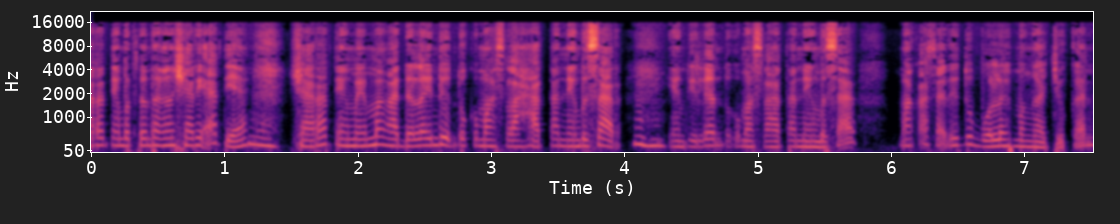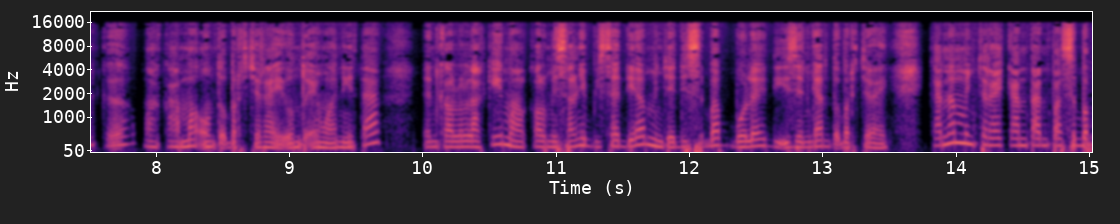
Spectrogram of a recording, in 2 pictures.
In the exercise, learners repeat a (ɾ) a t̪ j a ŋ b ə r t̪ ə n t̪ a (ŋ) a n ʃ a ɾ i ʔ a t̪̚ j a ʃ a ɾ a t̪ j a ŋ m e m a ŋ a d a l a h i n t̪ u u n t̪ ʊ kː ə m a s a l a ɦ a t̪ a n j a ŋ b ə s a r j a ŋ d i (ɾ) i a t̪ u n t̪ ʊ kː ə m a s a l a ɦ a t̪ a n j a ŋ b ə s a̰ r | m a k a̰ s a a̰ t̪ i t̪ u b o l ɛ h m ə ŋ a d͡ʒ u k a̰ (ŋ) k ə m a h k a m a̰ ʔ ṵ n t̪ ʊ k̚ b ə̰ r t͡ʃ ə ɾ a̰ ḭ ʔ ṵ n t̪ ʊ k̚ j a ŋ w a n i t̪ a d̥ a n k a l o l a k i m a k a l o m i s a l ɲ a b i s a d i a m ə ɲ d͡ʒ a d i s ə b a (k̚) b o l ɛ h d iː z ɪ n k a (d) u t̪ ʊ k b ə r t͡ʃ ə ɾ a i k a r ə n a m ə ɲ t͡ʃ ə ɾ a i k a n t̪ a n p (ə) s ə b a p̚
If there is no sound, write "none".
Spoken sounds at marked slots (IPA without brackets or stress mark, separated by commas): ɾ, ŋ, l, n, p̚, n, a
